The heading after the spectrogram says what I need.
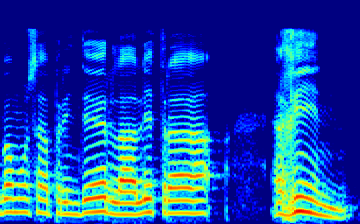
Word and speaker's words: غ: Me llamo y hoy vamos a aprender la letra Ghin, la letra Ghin, la letra Ghain o bien Ghin. Es equivalente a la R francesa Ghin, Ga, Ro, Ri.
